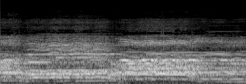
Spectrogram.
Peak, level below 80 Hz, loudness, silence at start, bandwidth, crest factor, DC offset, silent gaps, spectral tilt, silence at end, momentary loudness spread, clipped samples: 0 dBFS; -52 dBFS; -14 LUFS; 0 s; 10.5 kHz; 14 dB; under 0.1%; none; -4.5 dB/octave; 0 s; 4 LU; under 0.1%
